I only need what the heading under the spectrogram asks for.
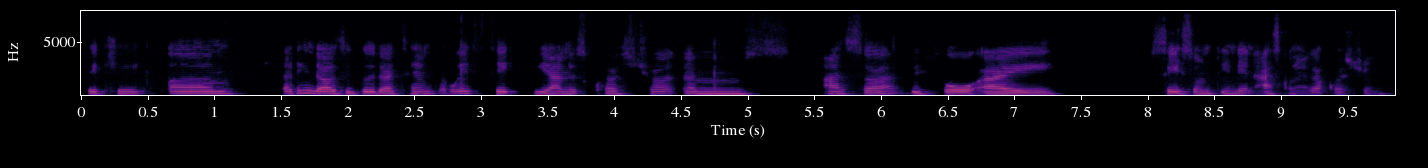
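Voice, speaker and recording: A woman's voice: fairly low pitch, level tone, moderate pace, a little mellow, highs cut off. A woman facilitating an online product management class, talking through ideas conversationally with frequent fillers.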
